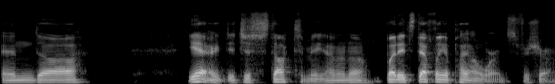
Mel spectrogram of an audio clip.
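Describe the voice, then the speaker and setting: Against a quiet background, a man with a New York accent and a fairly low pitch talks at a fairly quick pace with ordinary pitch variation. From New York (Staten Island), later New Jersey. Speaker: DJ and producer. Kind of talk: casual interview. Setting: recorded remotely, in the Netherlands.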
